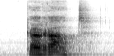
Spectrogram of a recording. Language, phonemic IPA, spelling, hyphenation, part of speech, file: Dutch, /kaˈrat/, karaat, ka‧raat, noun, Nl-karaat.ogg
- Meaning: 1. carat (unit of weight) 2. carat (measure of purity of gold)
